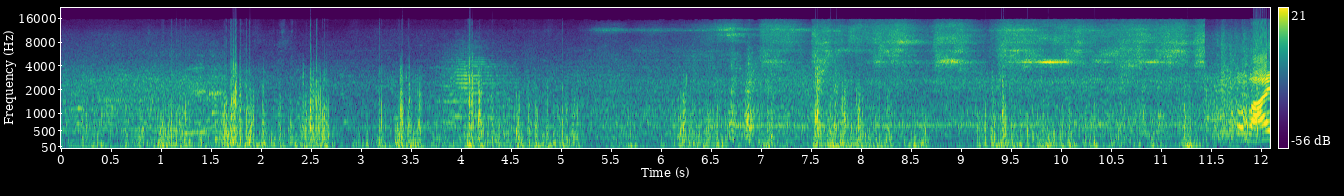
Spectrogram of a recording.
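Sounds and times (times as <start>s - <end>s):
heavy train rumble: 0.0s - 12.0s
steady high squeal: 7.0s - 11.4s.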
